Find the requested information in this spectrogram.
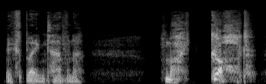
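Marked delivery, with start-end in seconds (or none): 1.6-2.6 higher, breath-caught outburst; shocked exclamation. A narrator's reading. Roger learns his father was poisoned, shocked exclamation. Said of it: "exclaimed Roger".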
